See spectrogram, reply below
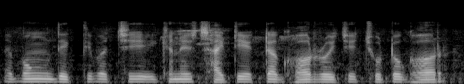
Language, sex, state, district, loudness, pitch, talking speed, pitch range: Bengali, male, West Bengal, Alipurduar, -23 LUFS, 120 Hz, 130 wpm, 115-125 Hz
